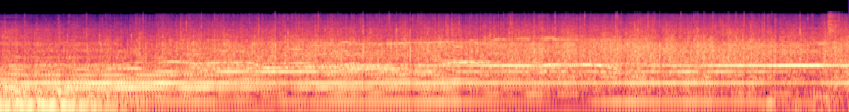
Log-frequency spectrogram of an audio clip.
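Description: Audience applauding while the band's electric guitars and bass hold sustained, ringing notes as a live rock song ends.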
